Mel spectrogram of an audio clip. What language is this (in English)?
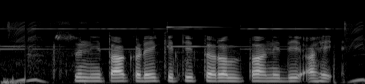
Marathi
